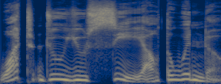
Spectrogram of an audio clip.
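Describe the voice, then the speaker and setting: In a put-on character voice, a woman speaks at a fairly slow pace and medium pitch with a calm tone. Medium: read story. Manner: calm, commanding.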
